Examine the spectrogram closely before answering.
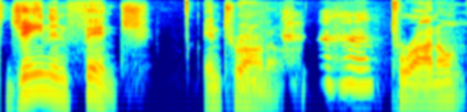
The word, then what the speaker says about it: Toronto: pronouncing it correctly so you don't say the other T you just go Toronto no T that's how you know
